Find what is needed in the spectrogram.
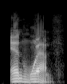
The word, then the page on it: enweave: American English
